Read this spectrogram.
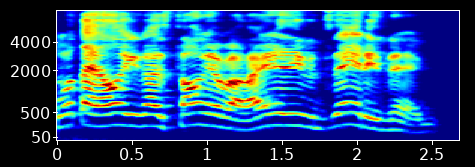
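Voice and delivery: high, loud, fast mock indignation; mock exasperated outburst. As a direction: blurt it out loudly, as if baffled by the room. Acted exasperated reaction to muttering.

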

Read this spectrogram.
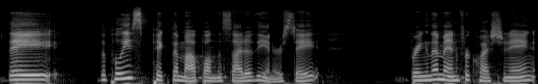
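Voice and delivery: usual speaking voice

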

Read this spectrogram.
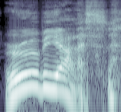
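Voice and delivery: high, slow Spanish-style Rubiales with a rolled R; Spanish accent. Shown as a demonstration. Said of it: "Where's your Spanish accent".

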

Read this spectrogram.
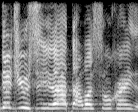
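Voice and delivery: sports fan's high, excited burst; excited texting. Retold or imitated. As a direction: gush over a big play. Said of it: "I'm gonna be like".

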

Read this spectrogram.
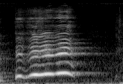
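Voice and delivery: high, slow put-on squeaky voice; high drawn-out cartoon voice; character catchphrase. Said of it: "cuántos putos años diciendo".

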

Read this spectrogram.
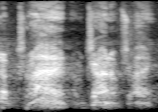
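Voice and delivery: voiceless, strangled rasp; imitated choking. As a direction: gasp it out as if being throttled. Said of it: "a hold kept getting tighter and tighter".

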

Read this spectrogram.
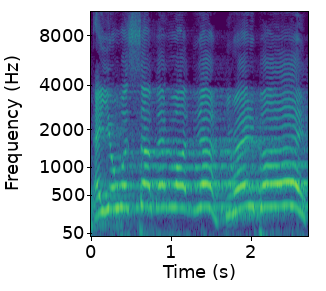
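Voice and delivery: high loud hype-man shout; club hype man. Pretend. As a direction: hype up the crowd. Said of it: "could be like that".

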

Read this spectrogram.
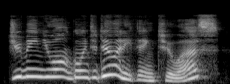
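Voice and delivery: high, fast incredulous question; astonished relief. Acted. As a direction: ask in breathless-paced disbelief. Child astonished at reprieve.

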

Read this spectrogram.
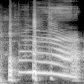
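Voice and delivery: high, botched elephant trumpet; badly faked elephant call; failed elephant impression. Shown as a demonstration. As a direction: try to trumpet and miss. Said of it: "I can't even do an elephant now".

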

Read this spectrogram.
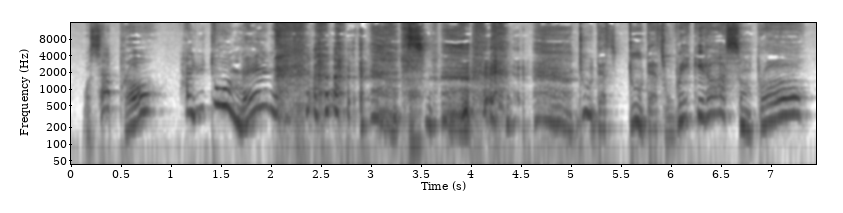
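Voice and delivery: high-pitched mock Boston bro; hammed-up Boston dude, breaking into laughs; Boston accent. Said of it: "making fun of the Boston accent".

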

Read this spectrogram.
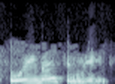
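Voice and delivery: put-on very high, bouncy childish ask; goofy kid voice asking about dinner; playful kid voice. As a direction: squeak it like a giddy kid. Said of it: "the walk away".

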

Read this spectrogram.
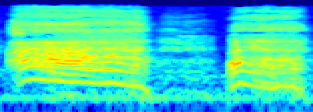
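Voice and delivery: high, strained yelps like a hurt wrestler; mock pained scream. Wrestler mocking a body-slammed opponent with a high pained yelp. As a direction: squeal as if you just got stabbed. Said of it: "screams like he just got stabbed".

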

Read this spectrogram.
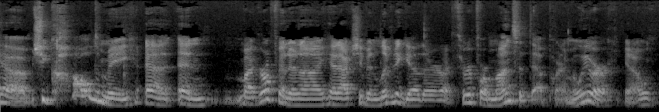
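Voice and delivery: normal talking voice

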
